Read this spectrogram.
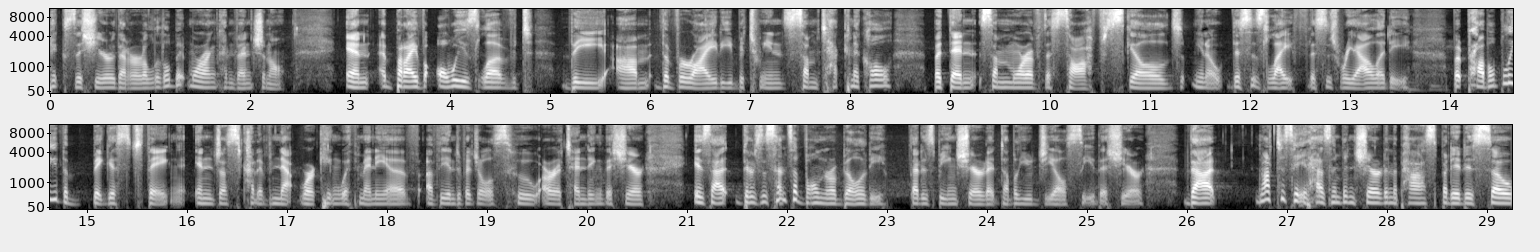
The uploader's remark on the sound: at Gulf Energy Information's Women's Global Leadership Conference in Energy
